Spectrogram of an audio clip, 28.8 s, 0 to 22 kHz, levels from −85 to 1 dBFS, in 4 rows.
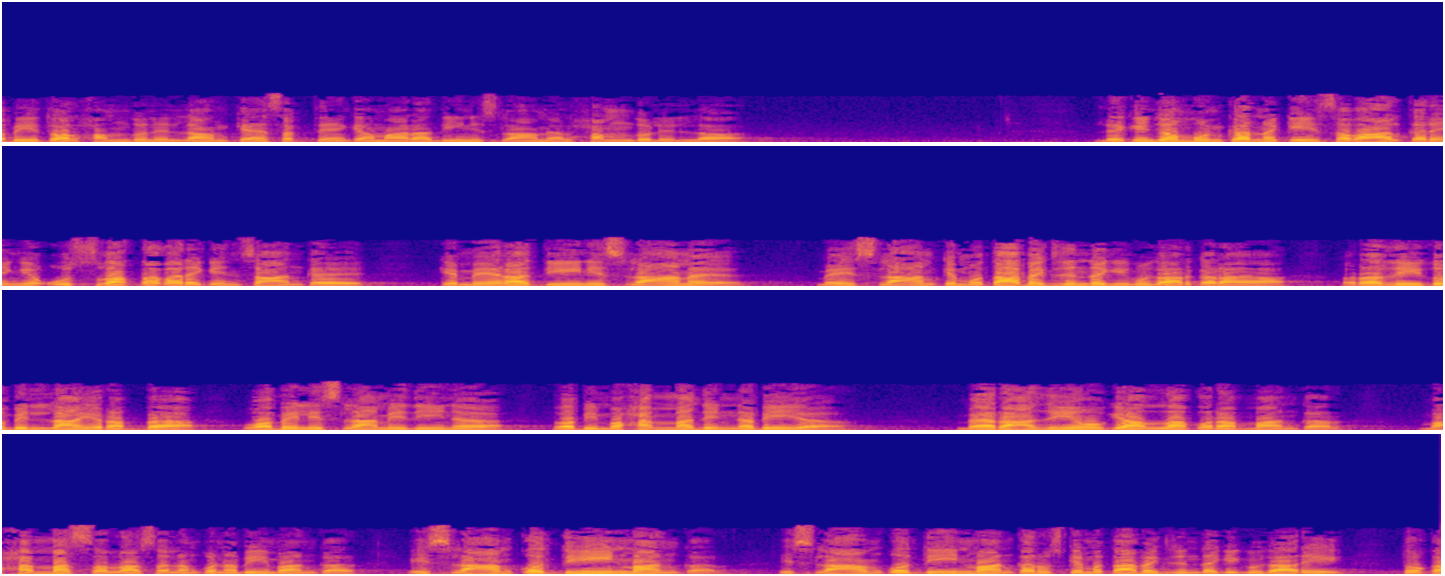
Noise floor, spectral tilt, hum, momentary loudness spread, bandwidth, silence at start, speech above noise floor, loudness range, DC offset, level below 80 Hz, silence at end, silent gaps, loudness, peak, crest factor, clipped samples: -55 dBFS; -5 dB/octave; none; 8 LU; 8 kHz; 0 s; 38 dB; 5 LU; under 0.1%; -56 dBFS; 0 s; none; -17 LUFS; 0 dBFS; 18 dB; under 0.1%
